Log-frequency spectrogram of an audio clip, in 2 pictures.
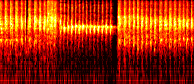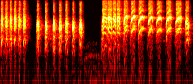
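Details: Song of a leafbird, offered as therapy for newly kept young birds: long strings of rapid repeated chips with a steady whistle running under them, cut by brief silences, then ending in quick, wavering high notes.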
